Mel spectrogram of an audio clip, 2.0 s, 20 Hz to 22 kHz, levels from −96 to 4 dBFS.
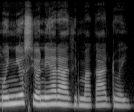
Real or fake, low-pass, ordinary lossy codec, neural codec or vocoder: real; none; none; none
